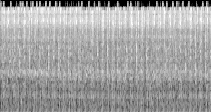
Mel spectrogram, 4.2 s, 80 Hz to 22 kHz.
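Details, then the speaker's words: 1960 Ford Thunderbird, possibly an original 41,000 miles (unconfirmed), V8 at idle: lumpy rumble with a faint ticking puff. An exhaust leak is suspected somewhere at the manifold or the dump, uncertain; there was possibly some rich burn and condensation at startup. "somewhere between that manifold could be at the uh at the dump hard to say but those are pretty easy to get to"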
